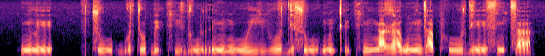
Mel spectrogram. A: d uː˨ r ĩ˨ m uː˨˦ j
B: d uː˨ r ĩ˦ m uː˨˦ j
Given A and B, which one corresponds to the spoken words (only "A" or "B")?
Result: A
